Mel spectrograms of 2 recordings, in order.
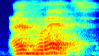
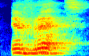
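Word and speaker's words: עברית: It's called, Hebrew, in Hebrew, it's called Ibret. Ibret. Ibret. It's called Ibret. Ibret. Ain, Ba, Rosh, Yet, and Yod, and Ta. Ibret. They pronounce this Ivret. Ivret. A is A. Ba is Va. They pronounce Ivret.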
